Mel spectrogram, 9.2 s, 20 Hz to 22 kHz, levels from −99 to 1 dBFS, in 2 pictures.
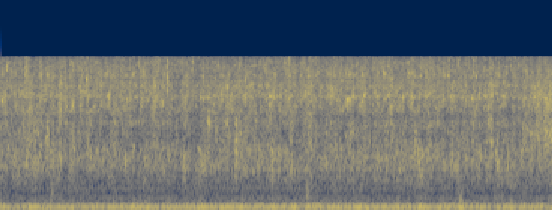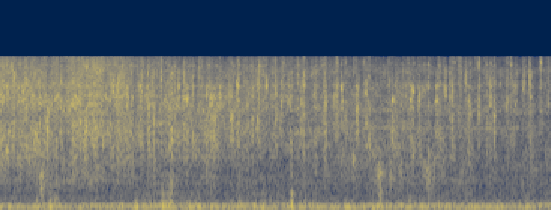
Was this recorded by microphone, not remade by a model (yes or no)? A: no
